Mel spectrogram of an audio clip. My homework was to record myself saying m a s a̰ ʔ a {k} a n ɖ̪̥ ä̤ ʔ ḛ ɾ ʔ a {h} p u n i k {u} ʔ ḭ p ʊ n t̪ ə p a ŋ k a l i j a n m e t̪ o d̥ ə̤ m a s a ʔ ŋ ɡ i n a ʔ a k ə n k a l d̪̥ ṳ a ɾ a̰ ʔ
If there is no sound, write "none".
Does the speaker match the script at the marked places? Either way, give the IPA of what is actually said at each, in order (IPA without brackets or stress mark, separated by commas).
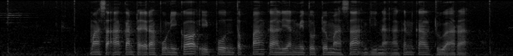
k, h, ɔ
